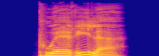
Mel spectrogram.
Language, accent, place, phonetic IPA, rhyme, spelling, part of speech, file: German, Germany, Berlin, [pu̯eˈʁiːlɐ], -iːlɐ, pueriler, adjective, De-pueriler.ogg
- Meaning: 1. comparative degree of pueril 2. inflection of pueril: strong/mixed nominative masculine singular 3. inflection of pueril: strong genitive/dative feminine singular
